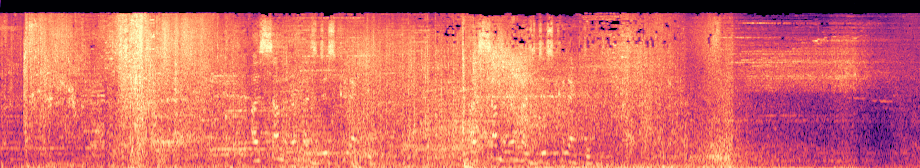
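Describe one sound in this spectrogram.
Game spell effects crackle and boom in a loud fight.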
